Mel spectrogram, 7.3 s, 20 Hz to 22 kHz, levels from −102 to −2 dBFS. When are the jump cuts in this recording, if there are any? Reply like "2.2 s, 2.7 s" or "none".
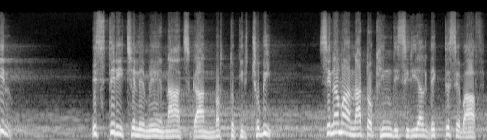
none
